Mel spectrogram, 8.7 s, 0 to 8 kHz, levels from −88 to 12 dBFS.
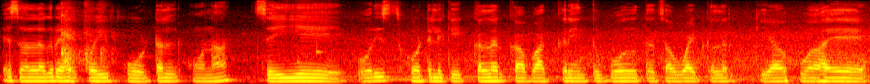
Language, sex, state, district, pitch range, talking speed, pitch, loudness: Hindi, male, Rajasthan, Bikaner, 115-125 Hz, 165 wpm, 120 Hz, -17 LUFS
